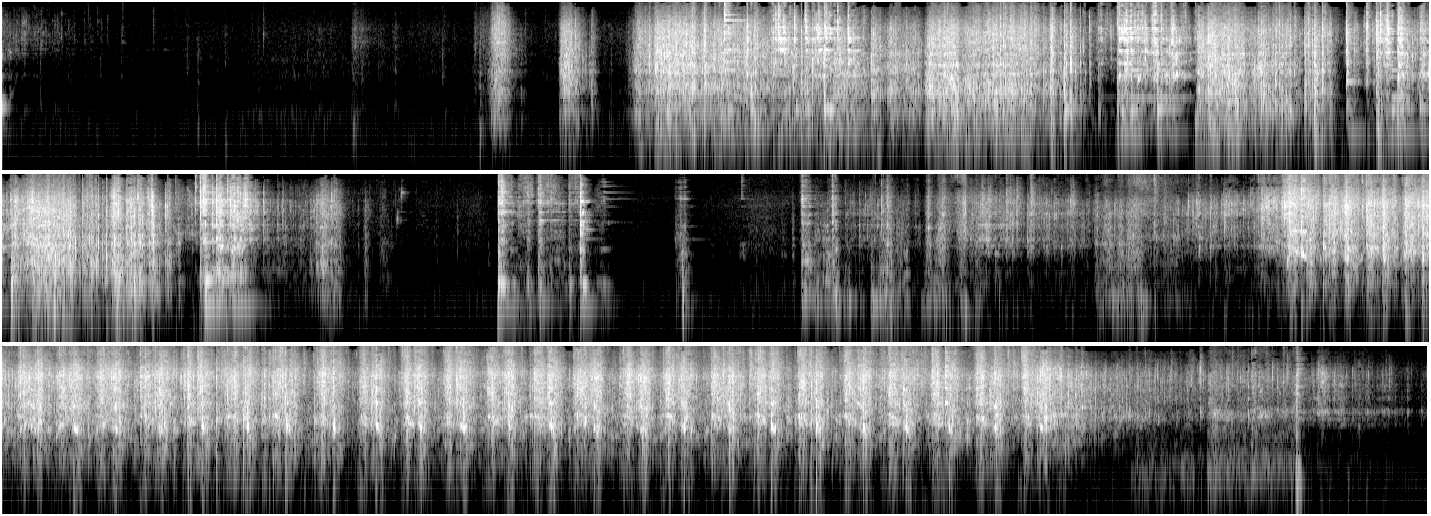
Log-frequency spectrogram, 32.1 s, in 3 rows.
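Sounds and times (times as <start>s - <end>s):
shaker: 3.6s - 13.3s, 17.6s - 31.6s.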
